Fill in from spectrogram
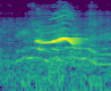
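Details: An Asian koel calling in spring from a mulberry tree by a veranda in Bangladesh gives a single clear, whistled note that swells and rises in pitch over about half a second, against a quiet outdoor background.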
